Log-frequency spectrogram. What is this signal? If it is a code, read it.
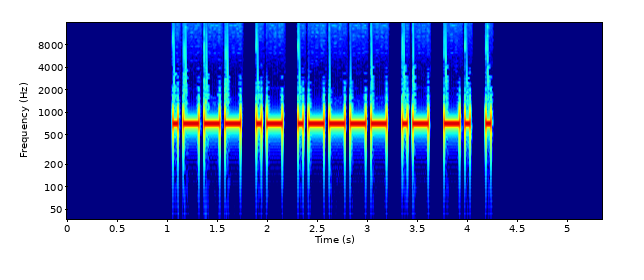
Morse code, heard as a keyed tone, about 23 wpm, 700 Hz. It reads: JA1ANE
